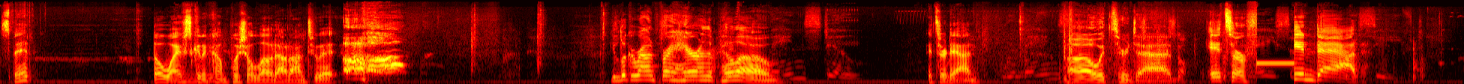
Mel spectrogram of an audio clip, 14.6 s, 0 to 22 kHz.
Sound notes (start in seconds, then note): 12.6 beep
